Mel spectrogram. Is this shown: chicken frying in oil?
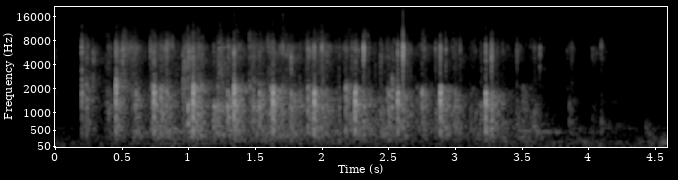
no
